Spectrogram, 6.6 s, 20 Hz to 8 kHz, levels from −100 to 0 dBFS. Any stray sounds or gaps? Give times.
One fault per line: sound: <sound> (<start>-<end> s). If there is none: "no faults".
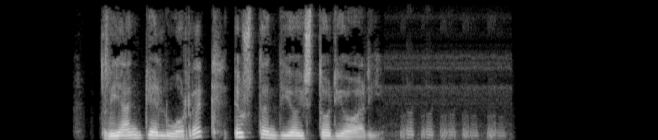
sound: laugh (4.0-5.1 s)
